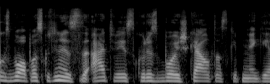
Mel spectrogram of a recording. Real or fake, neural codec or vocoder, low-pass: real; none; 14.4 kHz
